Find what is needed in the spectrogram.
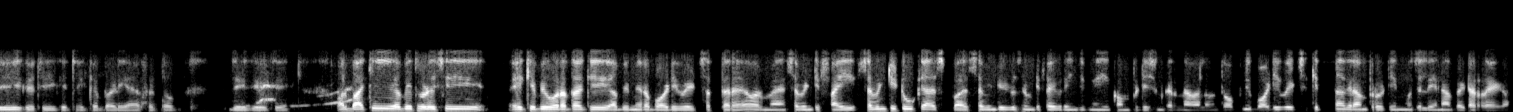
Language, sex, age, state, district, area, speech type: Urdu, male, 18-30, Uttar Pradesh, Rampur, urban, conversation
